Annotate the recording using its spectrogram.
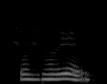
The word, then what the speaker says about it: Georges Méliès: George Millier? – Georges Méliès.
